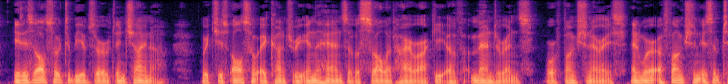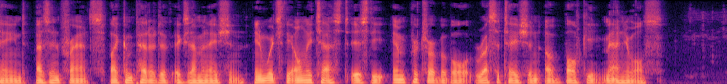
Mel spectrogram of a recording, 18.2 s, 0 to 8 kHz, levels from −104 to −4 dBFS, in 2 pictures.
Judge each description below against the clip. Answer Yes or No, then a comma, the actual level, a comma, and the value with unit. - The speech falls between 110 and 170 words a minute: Yes, average, 160 wpm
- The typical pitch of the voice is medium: No, very low, 70 Hz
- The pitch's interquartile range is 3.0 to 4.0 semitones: No, narrow, 2.6 semitones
